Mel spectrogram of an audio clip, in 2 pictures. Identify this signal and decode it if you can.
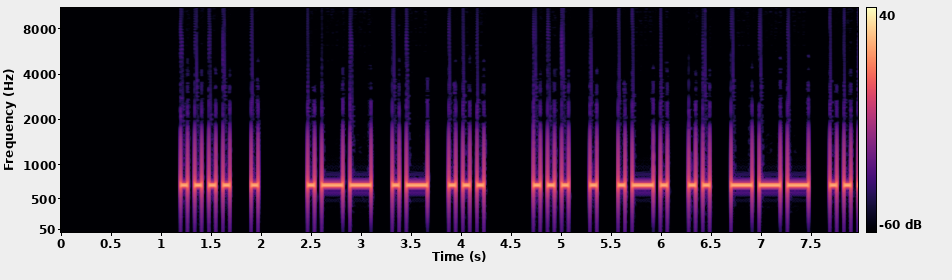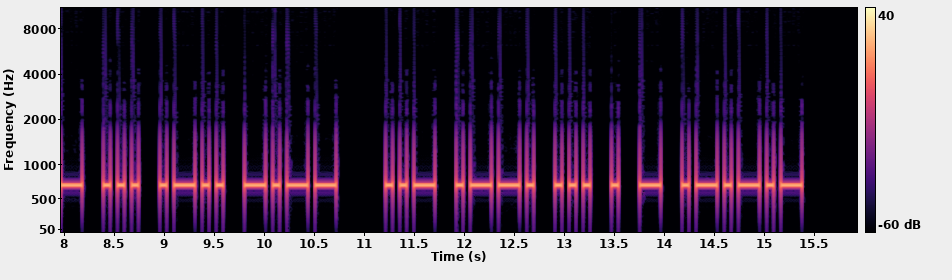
Morse code, heard as a keyed tone, about 17 wpm, 700 Hz. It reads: HE WAS SERIOUSLY UPSET.
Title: Sentences from Top 1200 Words 17wpm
